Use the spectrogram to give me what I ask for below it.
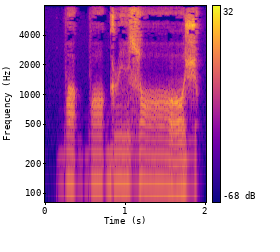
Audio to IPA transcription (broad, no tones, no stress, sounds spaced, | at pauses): b ɒ ɡ b ɔ ɡ ɹ ɪː ɮ ɔː ʒ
